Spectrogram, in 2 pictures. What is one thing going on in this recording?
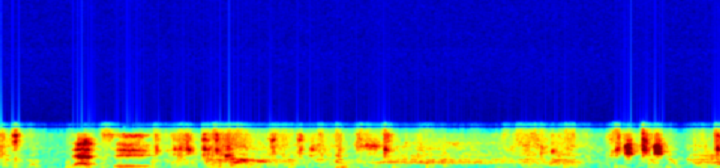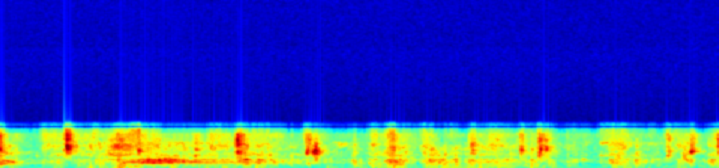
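Game music plays through a television speaker.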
